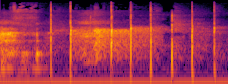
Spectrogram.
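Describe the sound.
Brief applause: roughly ten sharp, crisp hand claps at a loose, steady pace, with faint voices murmuring underneath.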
